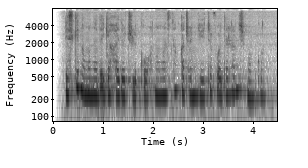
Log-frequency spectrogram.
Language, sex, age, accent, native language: Uzbek, female, 18-24, Toshkent shahri, Uzbek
